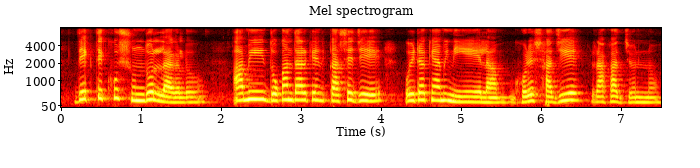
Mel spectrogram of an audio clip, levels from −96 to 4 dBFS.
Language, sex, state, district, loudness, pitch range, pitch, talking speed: Bengali, male, West Bengal, Jhargram, -14 LUFS, 195-270 Hz, 245 Hz, 145 wpm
